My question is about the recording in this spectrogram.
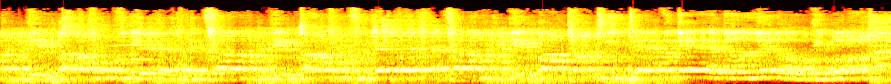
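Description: A stage cast singing together over amplified pop music with a steady beat, heard from the audience in a hall. The bass drops out about seven seconds in and comes back just before the end.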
